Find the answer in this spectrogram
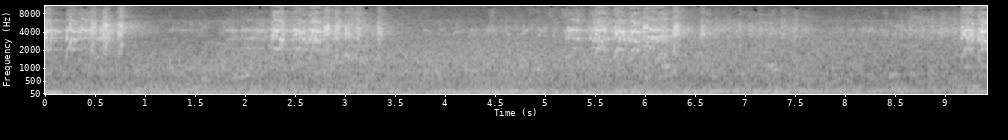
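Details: Harsh squawking chatter from orange-chinned parakeets in repeated bursts about every two seconds, a flock calling together over a low background hum.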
